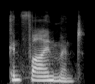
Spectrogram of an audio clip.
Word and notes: confinement: Indian

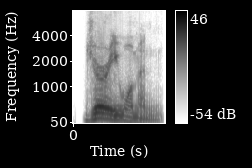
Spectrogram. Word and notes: jurywoman: American English

